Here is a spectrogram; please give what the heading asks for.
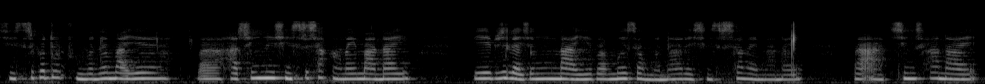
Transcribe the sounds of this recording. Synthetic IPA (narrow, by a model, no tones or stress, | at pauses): siŋstɾikʰɯdupʰumɯnɯmajɯ | bahatsʰiŋnɯsiŋstɾisakʰaŋnajmanaj | biep̚zilajzɯŋnajɯbamɯzaŋmɯnaɾɯsiŋstɾi̥sanajmanaj | b̥aʔatsiŋsanaj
